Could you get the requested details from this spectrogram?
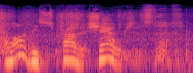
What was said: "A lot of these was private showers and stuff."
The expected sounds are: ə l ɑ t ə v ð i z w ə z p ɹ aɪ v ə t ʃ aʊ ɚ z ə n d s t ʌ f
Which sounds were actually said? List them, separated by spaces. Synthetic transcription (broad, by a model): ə l ɑ t ə v ð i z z p ɹ aɪ v ə t ʃ aʊ ɚ z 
